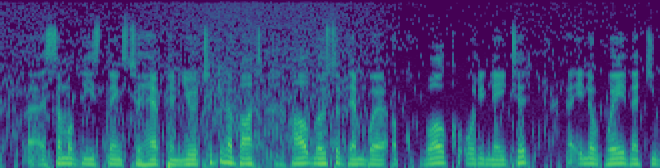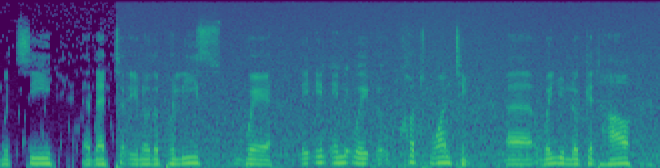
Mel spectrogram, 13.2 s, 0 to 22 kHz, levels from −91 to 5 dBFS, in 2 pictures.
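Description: From the start to about 7.77 s, just before "you know", the gaps between phrases drop and break up into twinkling specks. This is overdone noise removal. A noise reducer set too strong pulls individual frequency bands down or out whenever they come close to its noise estimate, so the room noise, sitting about 13 dB below the speech, is stripped away along with the quieter parts of the voice.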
